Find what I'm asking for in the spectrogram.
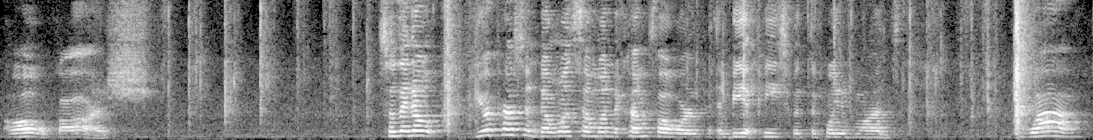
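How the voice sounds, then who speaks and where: This tarot reader is a woman whose medium-pitched voice moves slowly, with frequent pauses. Her reading is improvised, full of musings and self-answered questions, and the room's echo comes through along with faint background noise.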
